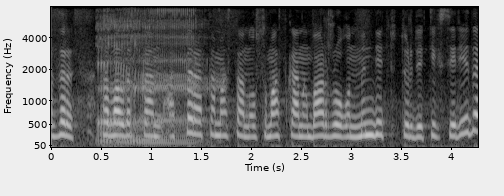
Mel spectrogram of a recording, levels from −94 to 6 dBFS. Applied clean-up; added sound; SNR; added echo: none; Burping, eructation; 13 dB; none.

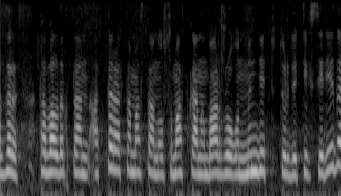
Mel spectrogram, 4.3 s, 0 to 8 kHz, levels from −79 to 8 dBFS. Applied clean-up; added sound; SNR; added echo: none; none; none; none.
